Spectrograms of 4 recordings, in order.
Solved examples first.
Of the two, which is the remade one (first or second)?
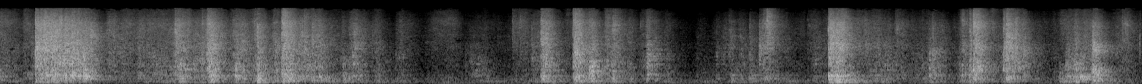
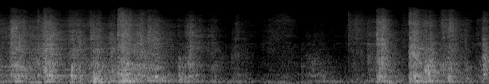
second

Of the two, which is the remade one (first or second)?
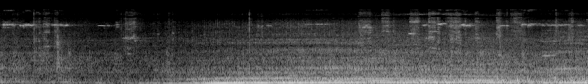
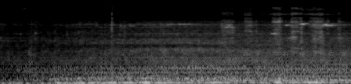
second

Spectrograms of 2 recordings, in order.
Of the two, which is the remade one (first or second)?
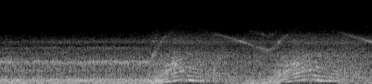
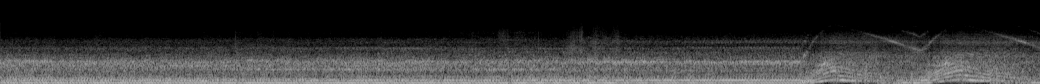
first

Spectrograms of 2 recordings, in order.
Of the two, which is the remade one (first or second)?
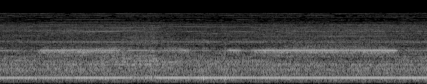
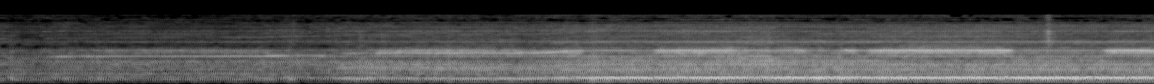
second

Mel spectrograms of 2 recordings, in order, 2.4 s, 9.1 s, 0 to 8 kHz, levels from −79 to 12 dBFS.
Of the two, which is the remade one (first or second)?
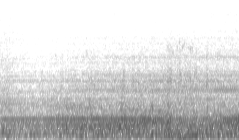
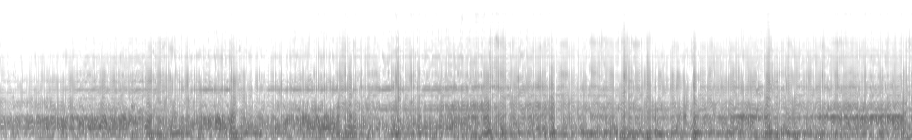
second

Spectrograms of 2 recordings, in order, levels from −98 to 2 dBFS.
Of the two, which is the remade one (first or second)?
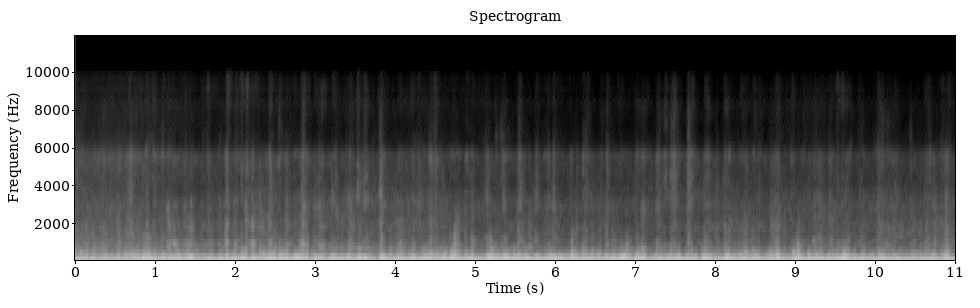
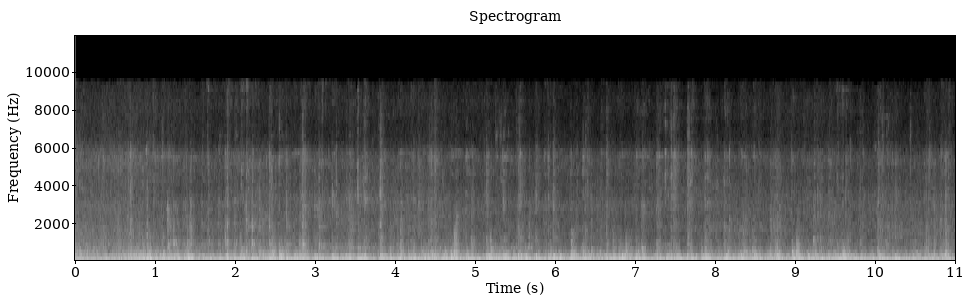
first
